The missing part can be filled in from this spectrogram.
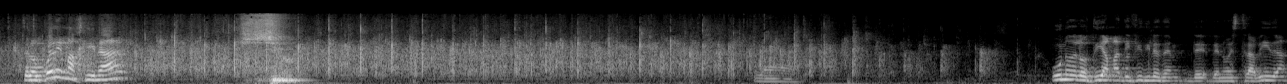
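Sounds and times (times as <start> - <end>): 
room full of people applauding: 0.0 - 10.3
speech: 0.2 - 1.4, 10.6 - 12.8
voice calling out: 2.4 - 3.2.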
